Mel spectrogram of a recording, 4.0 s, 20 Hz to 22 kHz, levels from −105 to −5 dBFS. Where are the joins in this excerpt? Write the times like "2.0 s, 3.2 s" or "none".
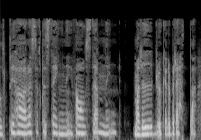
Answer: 1.5 s, 2.5 s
